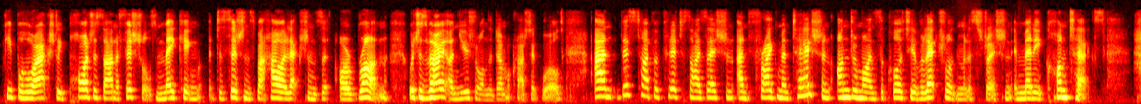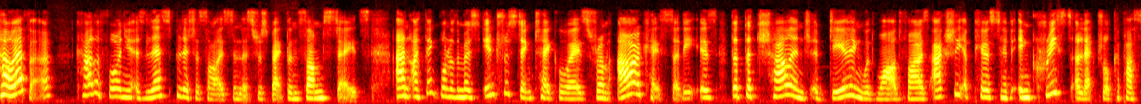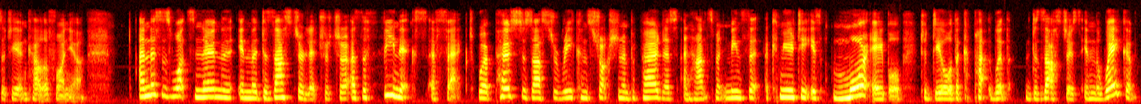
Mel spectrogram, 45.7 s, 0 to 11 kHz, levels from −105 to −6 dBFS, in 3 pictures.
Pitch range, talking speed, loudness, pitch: 195-245 Hz, 150 wpm, -25 LUFS, 215 Hz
